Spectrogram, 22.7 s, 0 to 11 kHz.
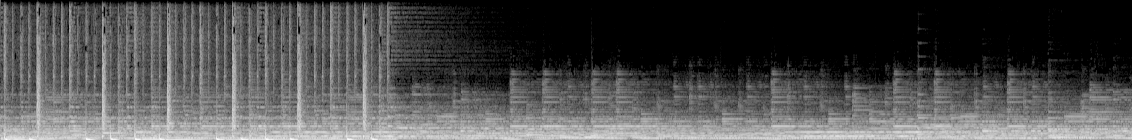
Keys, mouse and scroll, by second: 1.1 alt+scroll down 2, 1.5-2.1 scroll up 1, 2.2 scroll down 1, 6.1 click, 8.0-8.4 scroll up 1, 8.6-9.4 scroll up 1, 9.4 click, 16.7 click.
